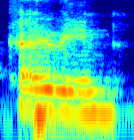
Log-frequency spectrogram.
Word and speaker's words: kything: Kything? Yeah, kything.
